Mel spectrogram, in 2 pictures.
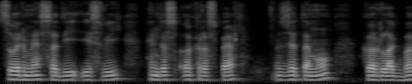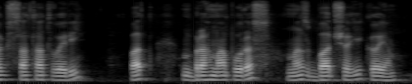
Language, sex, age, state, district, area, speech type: Kashmiri, male, 30-45, Jammu and Kashmir, Kupwara, urban, read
